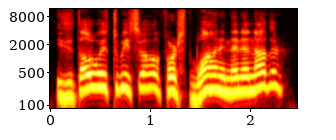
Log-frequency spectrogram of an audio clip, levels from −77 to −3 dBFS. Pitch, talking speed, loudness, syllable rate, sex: 205 Hz, 245 wpm, -16 LUFS, 6.6 syllables/s, male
